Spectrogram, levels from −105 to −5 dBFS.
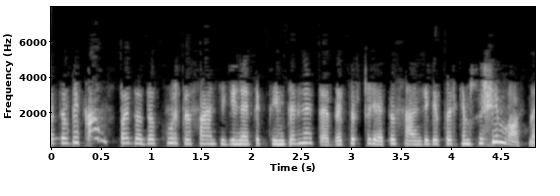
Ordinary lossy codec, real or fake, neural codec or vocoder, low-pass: MP3, 32 kbps; fake; codec, 16 kHz, 2 kbps, FreqCodec, larger model; 7.2 kHz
